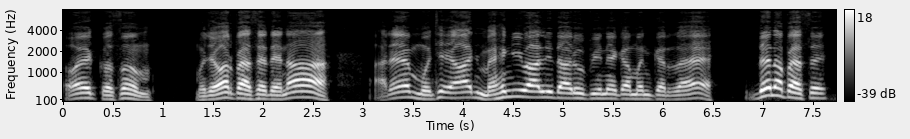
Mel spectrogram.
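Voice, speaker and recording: A man acting out a drunken village husband in a storybook cartoon. He taunts and threatens in a high, slow drawl, with a dry, close sound. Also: animated, dry recording.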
